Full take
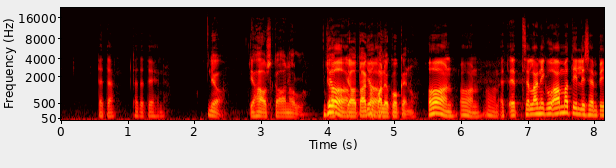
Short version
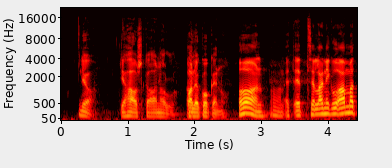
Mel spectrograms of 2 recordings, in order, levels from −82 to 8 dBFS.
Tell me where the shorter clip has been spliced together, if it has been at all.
0:01.9
0:03.1

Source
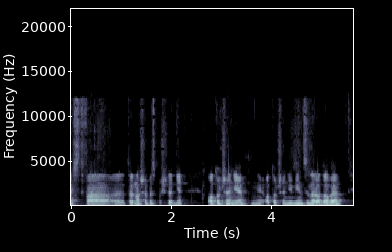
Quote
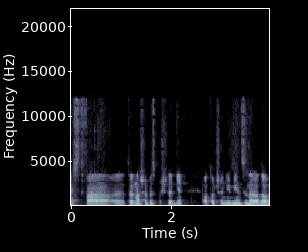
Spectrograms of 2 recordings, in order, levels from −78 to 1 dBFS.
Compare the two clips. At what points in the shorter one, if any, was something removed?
0:02.6

